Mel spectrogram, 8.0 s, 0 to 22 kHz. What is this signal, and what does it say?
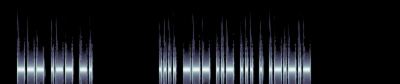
Morse code, heard as a keyed tone, about 25 wpm, 700 Hz. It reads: OWN HOUSE.
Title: 4x Word-Spacing - Sentences from Top 300 Words - 25wpm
